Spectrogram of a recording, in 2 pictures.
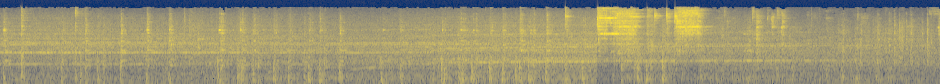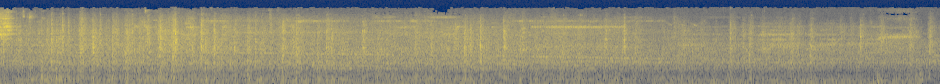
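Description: ÖBB Cityjet (Siemens Desiro ML) electric multiple units running through the station: wheels clattering over rail joints and points under a steady electric whine. About nine seconds in, a departing train's traction motors whine rising in pitch as it pulls away, and the clatter slowly fades.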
